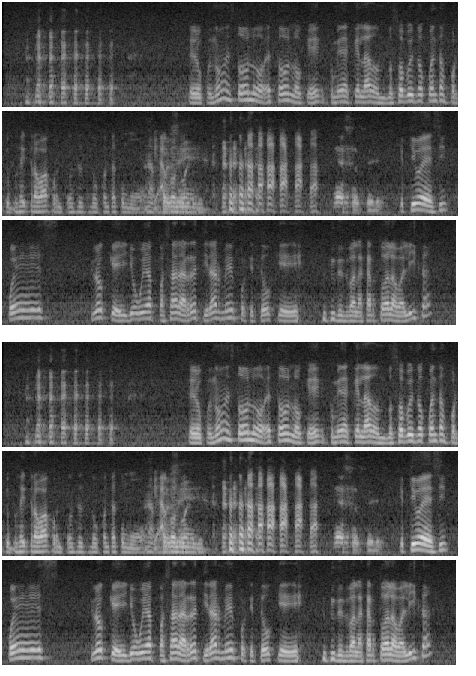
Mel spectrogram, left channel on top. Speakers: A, on the right; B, on the right.
A: <laughs>
B: Pero pues no, es todo lo, es todo lo que comí de aquel lado. Los Subways no cuentan porque pues hay trabajo, entonces no cuenta como
A: Ah,
B: que algo
A: pues sí.
B: nuevo.
A: <laughs>
B: <laughs>
A: Eso sí.
B: ¿Qué te iba a decir? Pues creo que yo voy a pasar a retirarme porque tengo que <laughs> desbalajar toda la valija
